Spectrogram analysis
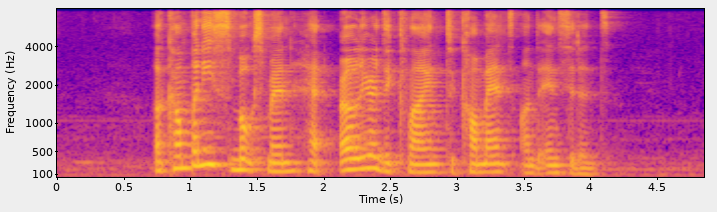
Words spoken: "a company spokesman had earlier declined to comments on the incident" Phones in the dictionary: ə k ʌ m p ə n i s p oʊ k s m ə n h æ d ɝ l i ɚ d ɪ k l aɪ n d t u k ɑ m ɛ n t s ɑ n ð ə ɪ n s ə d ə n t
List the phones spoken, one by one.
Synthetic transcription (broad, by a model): ə k ʌ m p ə n i s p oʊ k s m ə n h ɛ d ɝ l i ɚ d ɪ k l aɪ n t u k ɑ m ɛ n t ɑ n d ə ɪ n s ə d ə n t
